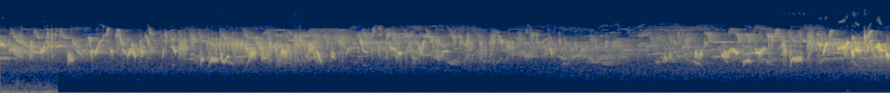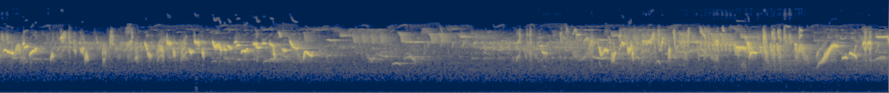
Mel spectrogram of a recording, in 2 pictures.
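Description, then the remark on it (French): A Eurasian blackcap sings a rich, fluted warbling song, bright, with rapid phrases pouring out almost without pause for about half a minute. No voices are heard. “Parce qu'elle a un chant très flûté, la fauvette à tête noire, écoutez-la bien.”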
